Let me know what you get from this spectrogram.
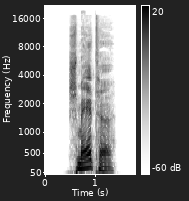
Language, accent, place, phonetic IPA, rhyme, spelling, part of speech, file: German, Germany, Berlin, [ˈʃmɛːtə], -ɛːtə, schmähte, verb, De-schmähte.ogg
- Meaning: inflection of schmähen: 1. first/third-person singular preterite 2. first/third-person singular subjunctive II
